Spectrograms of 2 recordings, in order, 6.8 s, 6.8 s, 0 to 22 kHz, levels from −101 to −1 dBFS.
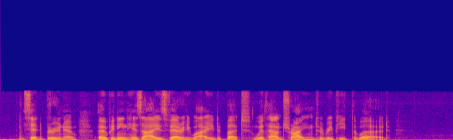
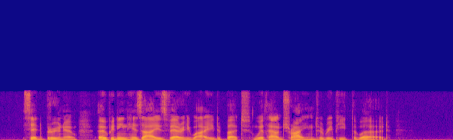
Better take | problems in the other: second | background sound (Cricket); 14 dB below the speech

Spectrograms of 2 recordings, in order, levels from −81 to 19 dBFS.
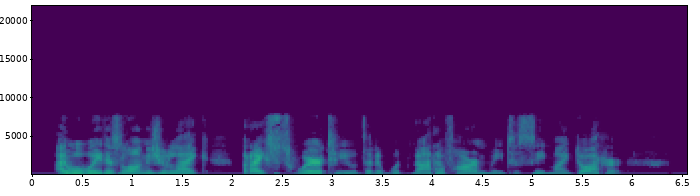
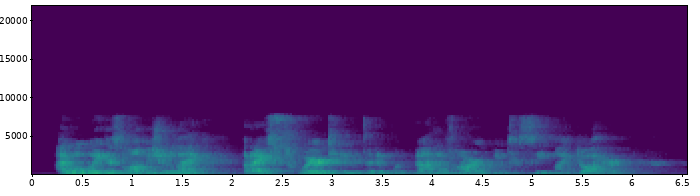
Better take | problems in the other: first | room echo; dies away in 0.9 s

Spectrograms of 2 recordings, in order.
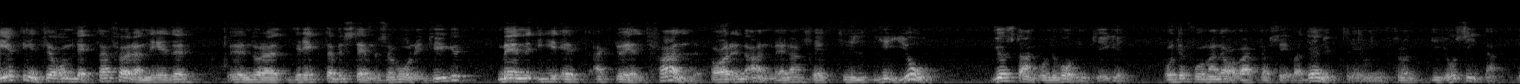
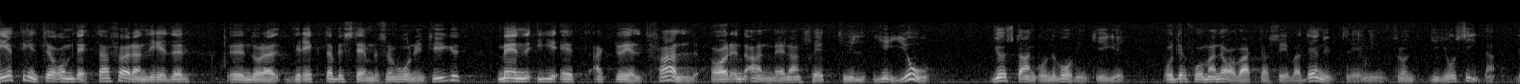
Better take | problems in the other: second | room echo; dies away in 0.3 s

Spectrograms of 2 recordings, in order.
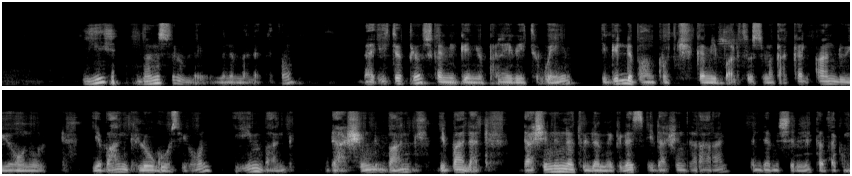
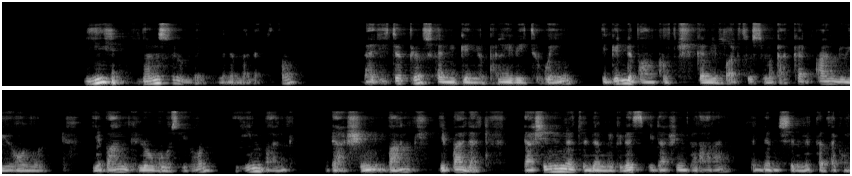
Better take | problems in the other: first | noise reduction (neural mask model DeepFilterNet 3)

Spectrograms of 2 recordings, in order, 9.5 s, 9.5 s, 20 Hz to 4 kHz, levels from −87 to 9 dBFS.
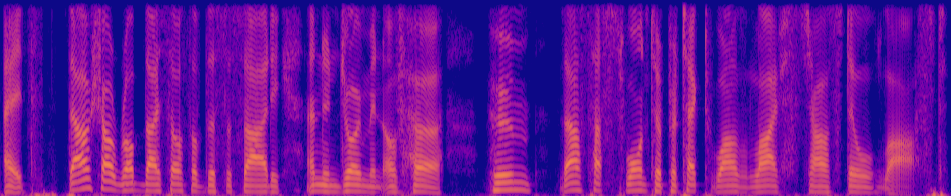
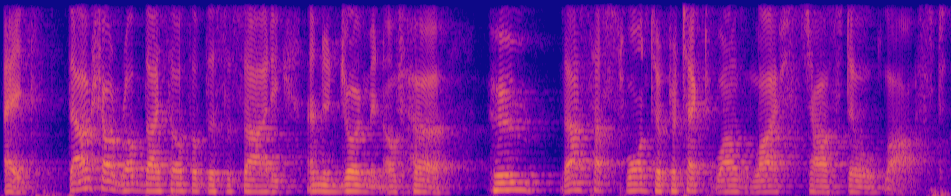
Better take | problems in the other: first | room echo; dies away in 0.8 s

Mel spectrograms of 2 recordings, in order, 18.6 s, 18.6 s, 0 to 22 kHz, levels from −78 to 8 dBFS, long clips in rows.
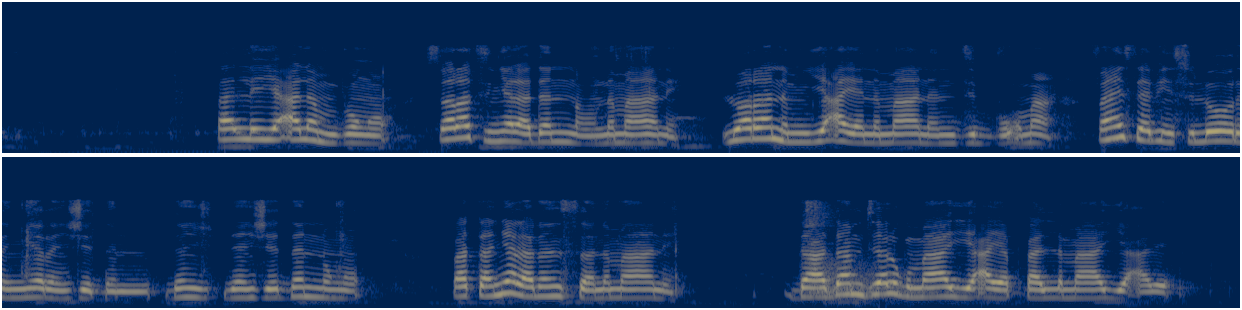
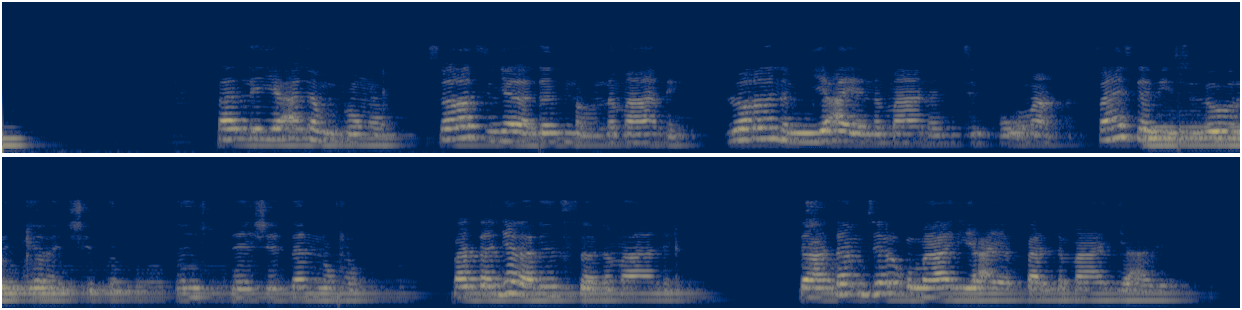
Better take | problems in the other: first | noise reduction (neural mask model DeepFilterNet 3)

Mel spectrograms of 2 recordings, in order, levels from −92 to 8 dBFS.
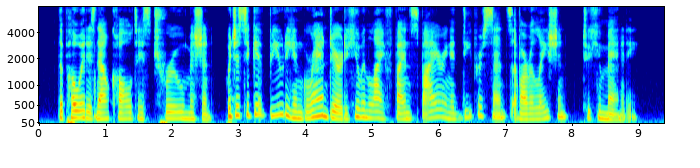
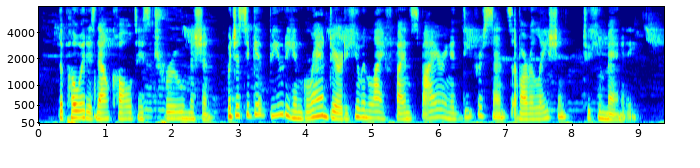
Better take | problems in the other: first | noise reduction (classical method log-MMSE)

